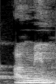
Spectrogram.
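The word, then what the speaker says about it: آمين: Jangan dibuka monster ucapan Amin itu adalah disyariatkan cara membacanya ada dua yang pertama dipanjangkan hanya dan minimnya ditanyakan jadi amin ya amin terserah hanya oyok mau dipanjangkan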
